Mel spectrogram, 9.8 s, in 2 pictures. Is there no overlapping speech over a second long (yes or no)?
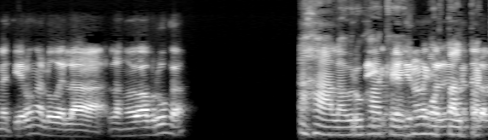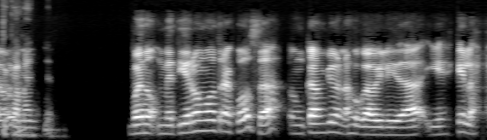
no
